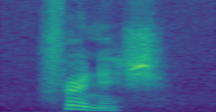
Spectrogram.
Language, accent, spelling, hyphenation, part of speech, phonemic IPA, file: English, US, furnish, fur‧nish, noun / verb, /ˈfɝnɪʃ/, En-us-furnish.ogg
- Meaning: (noun) Material used to create an engineered product; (verb) 1. To provide a place with furniture, or other equipment 2. To supply or give (something) 3. To supply (somebody) with something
